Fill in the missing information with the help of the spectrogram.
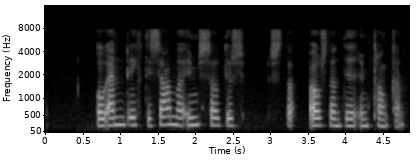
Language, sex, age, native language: Icelandic, female, 13, Icelandic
